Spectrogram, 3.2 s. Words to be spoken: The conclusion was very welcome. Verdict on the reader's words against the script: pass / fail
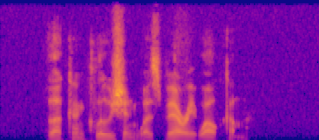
pass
